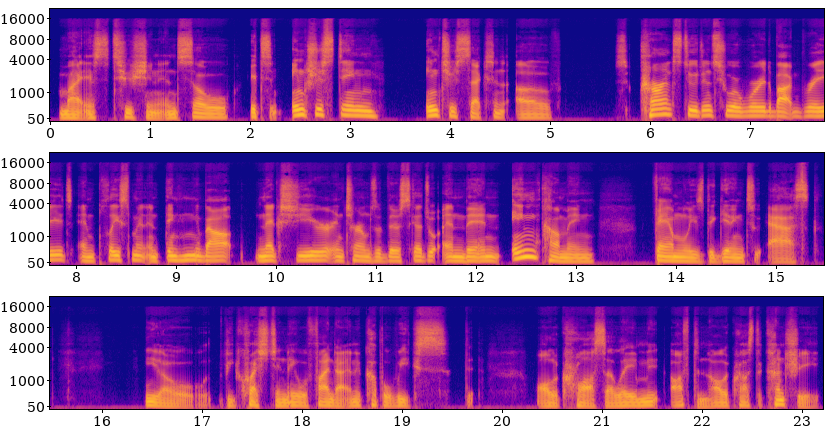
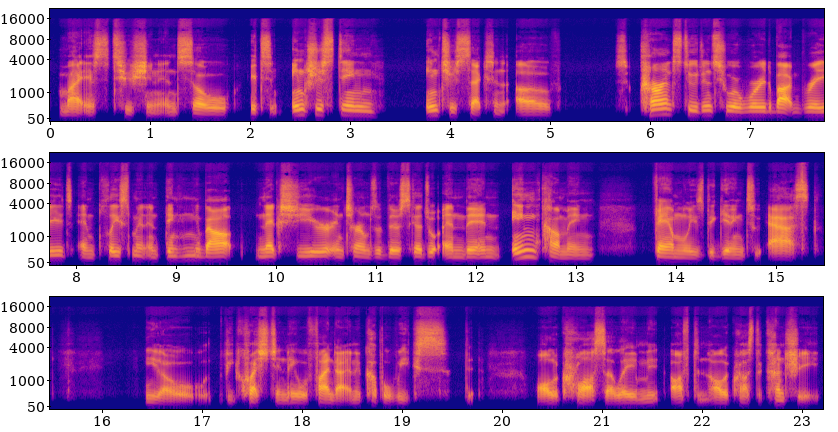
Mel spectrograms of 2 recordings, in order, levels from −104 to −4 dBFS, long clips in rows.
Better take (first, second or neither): first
